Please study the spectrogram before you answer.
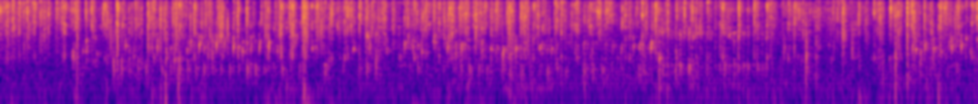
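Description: Long pointed acrylic nails rapidly tap and scratch a medium cylindrical plastic tub of chlorella powder with a green plastic lid, hollow and partly full, held close to the microphone. The result is a fast, continuous stream of crisp, bright clicks and scratchy rasps with almost no low end and no ringing after each hit.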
